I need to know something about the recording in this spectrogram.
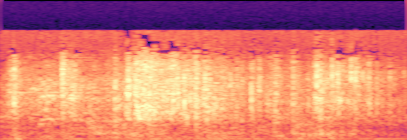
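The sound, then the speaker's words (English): A cash register being opened by pushing a little valve down: a few seconds of busy mechanical clatter and rattling, with a louder burst of clanking in the middle and sharp ticks scattered throughout. “Now look, here's the cash register. Let's see, you push the little valve down.”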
